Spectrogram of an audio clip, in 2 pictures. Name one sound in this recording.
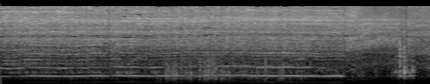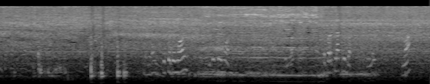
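An angle grinder whines steadily as it grinds metal.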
